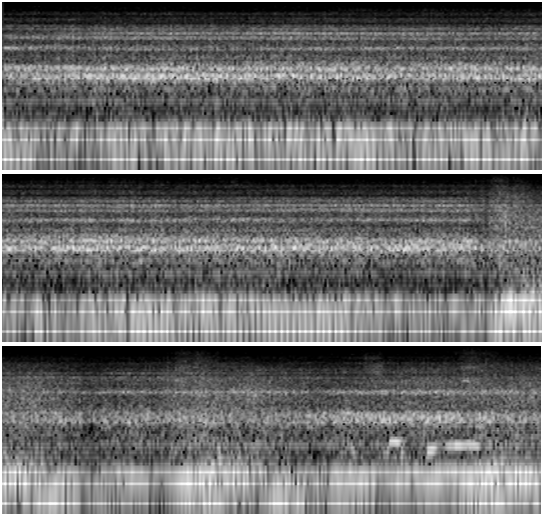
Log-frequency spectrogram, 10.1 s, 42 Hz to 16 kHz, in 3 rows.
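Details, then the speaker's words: Honda Civic EG with new Skunk2 Pro-series intake manifold and 70mm Alpha-series throttle body, no air intake fitted: smooth, even idle around 800 rpm with loud hiss of air sucked through open throttle body; normal. "so of course the throttle body is a bit loud there's no intake on it so you can hear it sucking in air look at that idling around 800 there"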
